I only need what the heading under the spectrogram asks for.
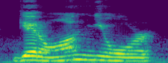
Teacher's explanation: E o T vai ficar com som de R. Tá vendo? A gente uniu e deixou com som de R.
